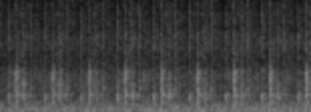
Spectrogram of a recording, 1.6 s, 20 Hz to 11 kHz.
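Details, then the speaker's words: 1981 Mercedes 300TD, OM617 diesel, cylinder cut-out test: sharp metallic knocks about six per second. Only cylinder one changed the sound, and the knock persists when revved. Source not isolated; bad injector or piston slap possible. "Still knocking. All right, let's go back to number one. That was the only one that was promising. Okay, now I'm going to race it up a little bit. Now, knock still there."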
